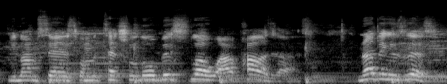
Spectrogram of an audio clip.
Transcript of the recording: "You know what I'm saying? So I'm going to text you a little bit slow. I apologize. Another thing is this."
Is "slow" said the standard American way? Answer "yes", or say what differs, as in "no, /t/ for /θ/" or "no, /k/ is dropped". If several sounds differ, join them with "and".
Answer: yes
